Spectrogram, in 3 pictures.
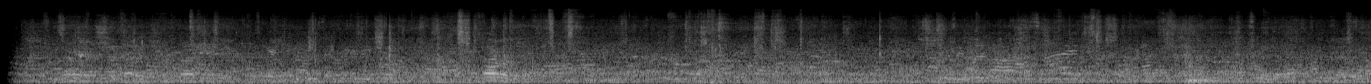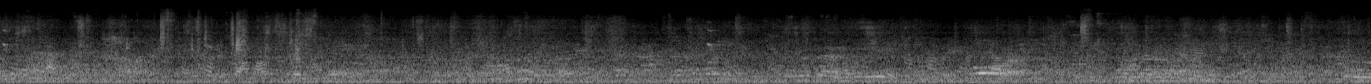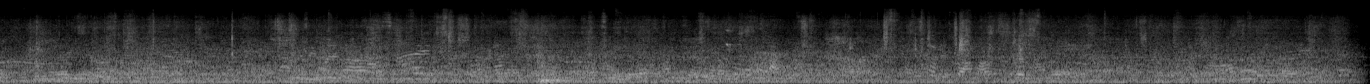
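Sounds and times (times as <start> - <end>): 
busy fruit and vegetable market bustle: 0.1 - 41.1.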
